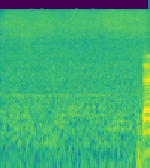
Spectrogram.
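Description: Steady, even background hiss with no distinct events, then a man's voice starts near the end.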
